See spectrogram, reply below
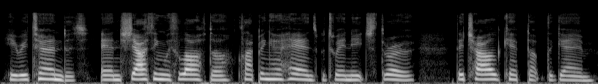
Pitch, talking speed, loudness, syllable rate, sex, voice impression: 220 Hz, 190 wpm, -18 LUFS, 4.7 syllables/s, female, feminine, slightly young, slightly relaxed, powerful, soft, raspy, slightly refreshing, friendly, slightly reassuring, elegant, lively, slightly modest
